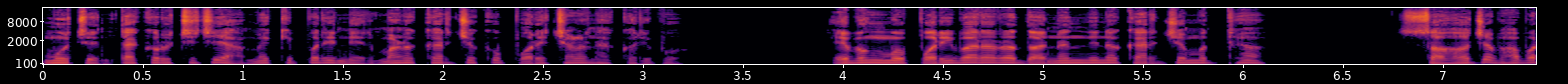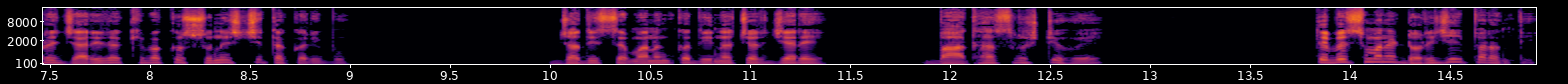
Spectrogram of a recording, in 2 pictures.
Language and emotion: Odia, fearful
